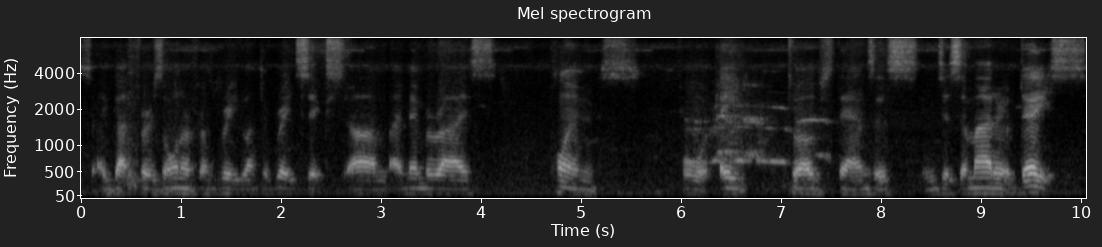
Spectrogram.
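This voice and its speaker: Against noticeable background noise, a man speaks at a very slow pace with big swings in loudness. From Philippines, Bisaya-speaking region. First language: Bisaya (Cebuano). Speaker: gardening YouTuber. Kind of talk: personal life story on livestream. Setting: outdoors in garden at dawn.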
